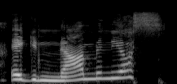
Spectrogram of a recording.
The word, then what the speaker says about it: Ignominious: Ignominious? Is that how you say it? It's ignominious.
